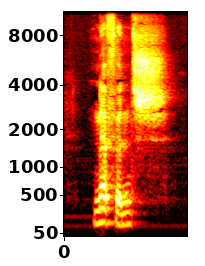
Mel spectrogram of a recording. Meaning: obsolete form of nevens
- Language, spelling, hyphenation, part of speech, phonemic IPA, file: Dutch, neffens, nef‧fens, preposition, /ˈnɛ.fəns/, Nl-neffens.ogg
